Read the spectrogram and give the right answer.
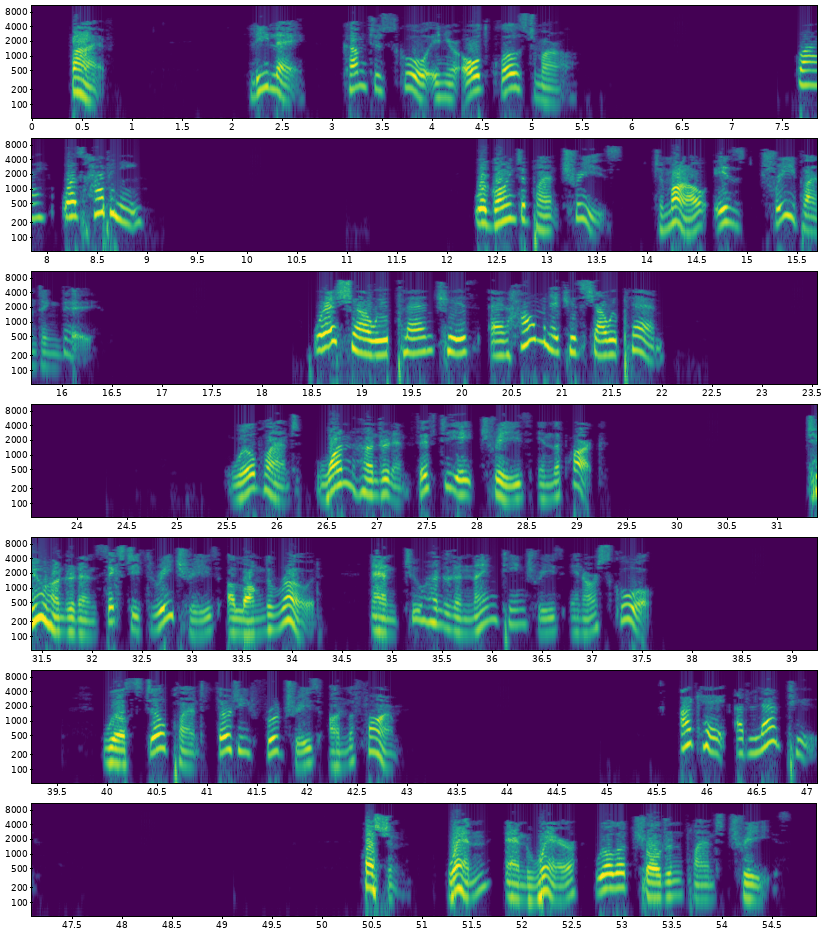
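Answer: Tomorrow (Tree Planting Day), in the park, along the road, in their school and on the farm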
